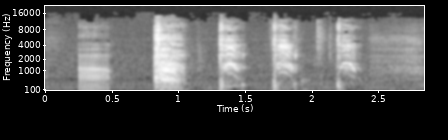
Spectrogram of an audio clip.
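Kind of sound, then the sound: human body sound, coughing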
